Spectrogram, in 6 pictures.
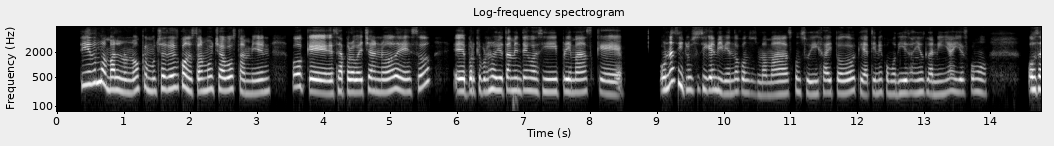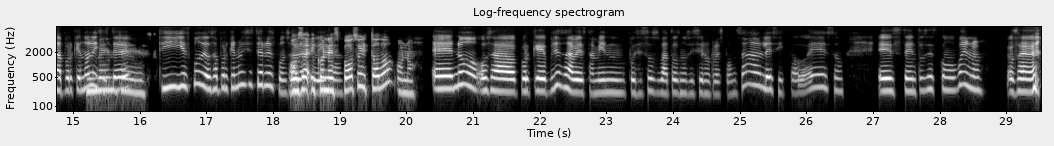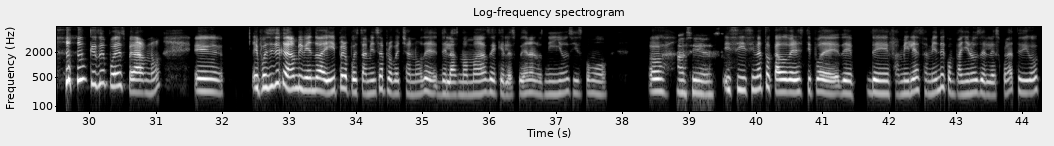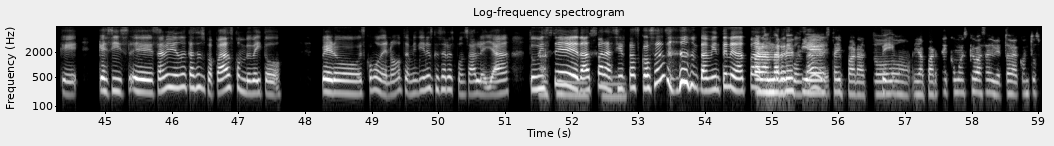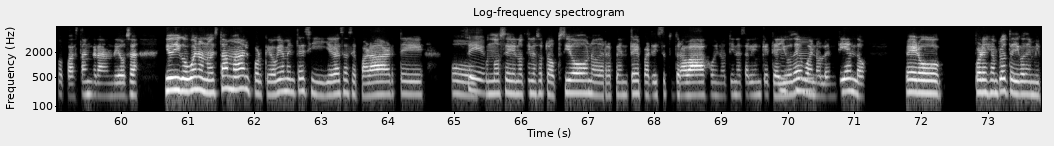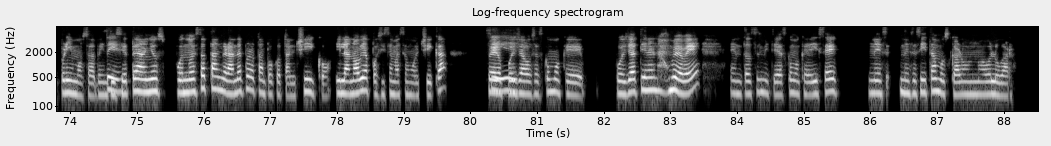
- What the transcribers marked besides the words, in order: laugh; chuckle; chuckle
- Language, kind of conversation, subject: Spanish, podcast, ¿A qué cosas te costó más acostumbrarte cuando vivías fuera de casa?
